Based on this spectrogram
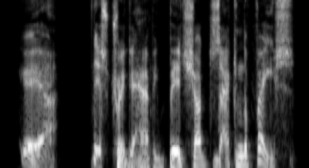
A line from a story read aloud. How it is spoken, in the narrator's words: Mosley snarled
